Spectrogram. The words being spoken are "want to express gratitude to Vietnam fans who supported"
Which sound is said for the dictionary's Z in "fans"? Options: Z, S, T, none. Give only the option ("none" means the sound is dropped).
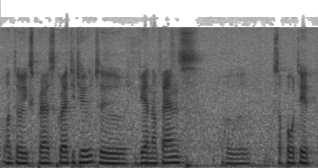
S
